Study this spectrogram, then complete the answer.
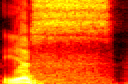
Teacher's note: sin punya sifat namanya hames. Alirkan nafas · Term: hamas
